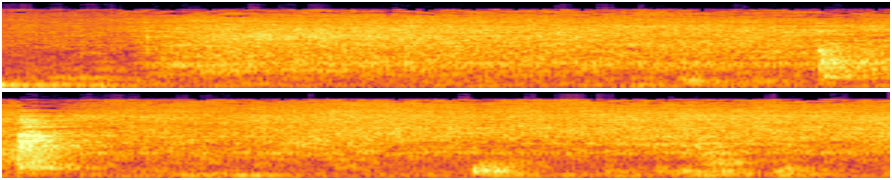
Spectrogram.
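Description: Chicken keema dropped into a hot pan for chicken misal fries with a steady, close sizzle, briefly louder with a couple of stirring scrapes midway, and no talking.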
